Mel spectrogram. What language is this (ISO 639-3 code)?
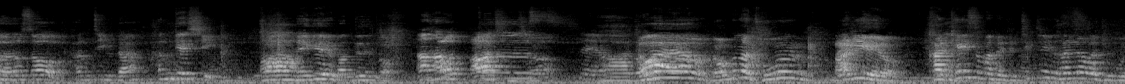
kor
